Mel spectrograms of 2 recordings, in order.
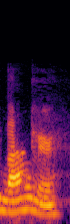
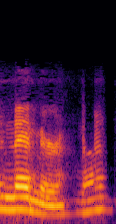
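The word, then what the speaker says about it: Narmer: postar a tábua de marmeler na verdade é Nemer mas a gente na pronúncia correta né é Nemer mas a gente ficou meio aportuguesada assim né e coloquei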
